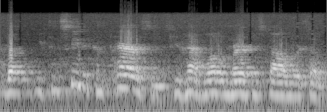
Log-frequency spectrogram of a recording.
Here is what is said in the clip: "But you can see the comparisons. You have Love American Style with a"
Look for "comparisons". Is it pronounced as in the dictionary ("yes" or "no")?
yes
